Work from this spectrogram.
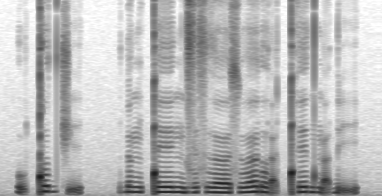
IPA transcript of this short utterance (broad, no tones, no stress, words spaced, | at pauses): ṵǃʊdt͡ʃḭ | ɗœŋǃeːŋd͡zes ðœːs βœ ɾʊɾa̰ ǃʰedŋa̰ ɗḭ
